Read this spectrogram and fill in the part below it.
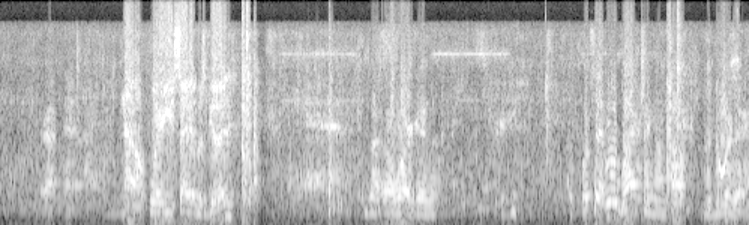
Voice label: Daughters Bedroom Unexplained Drawn out (Yes) whisper AMPLIFIED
